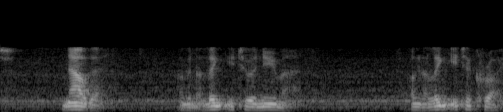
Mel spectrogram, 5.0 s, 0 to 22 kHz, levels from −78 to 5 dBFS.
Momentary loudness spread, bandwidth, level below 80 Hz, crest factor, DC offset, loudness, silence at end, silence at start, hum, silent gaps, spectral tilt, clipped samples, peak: 22 LU; 4 kHz; -66 dBFS; 24 dB; under 0.1%; -30 LUFS; 0 s; 0 s; none; none; -9.5 dB/octave; under 0.1%; -6 dBFS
